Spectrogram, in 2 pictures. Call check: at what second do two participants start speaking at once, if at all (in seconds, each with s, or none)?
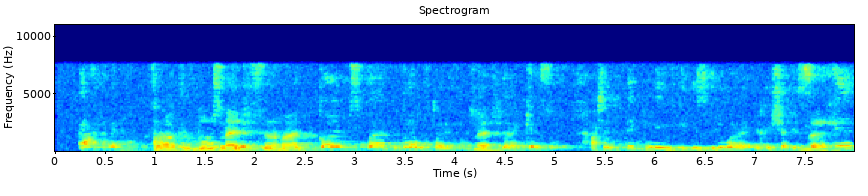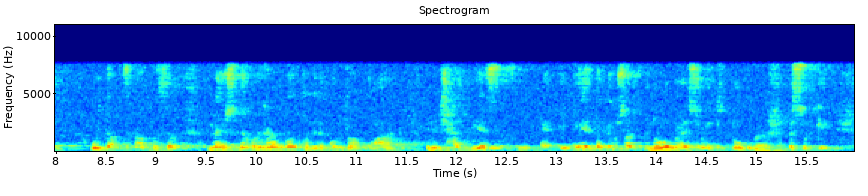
1.0 s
